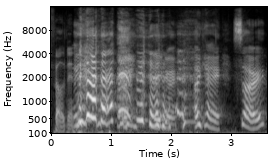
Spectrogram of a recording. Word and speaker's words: Faeldan: Faeldan.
